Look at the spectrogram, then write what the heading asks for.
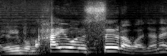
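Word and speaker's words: Huygens: 그렇지 어 여기 보면 하이원스 하잖아 이거 이제 네덜란드 발음을 호이겐스 고도 했어 옛날에는 그래서 하이원스 호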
